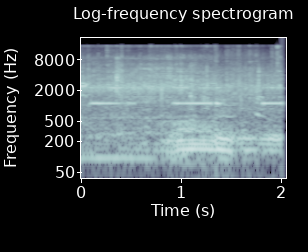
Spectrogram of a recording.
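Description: A vehicle's reversing alarm beeping at one steady pitch, about three short beeps in two seconds, with a low engine-like hum underneath.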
